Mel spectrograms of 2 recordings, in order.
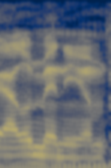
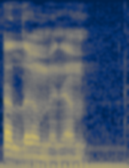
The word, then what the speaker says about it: aluminum: They're the weirdos that say aluminium. So I am now not shocked. And if Friday in Australia pronounces it aluminium, and she hears this, you're wrong, and you're pronouncing it weird, and it's aluminum.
